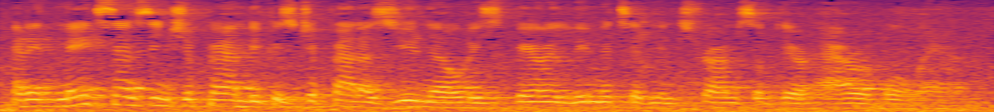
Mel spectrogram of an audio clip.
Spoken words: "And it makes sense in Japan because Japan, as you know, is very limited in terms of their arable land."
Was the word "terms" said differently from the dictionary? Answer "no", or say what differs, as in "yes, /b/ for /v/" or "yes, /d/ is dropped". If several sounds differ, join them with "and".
no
